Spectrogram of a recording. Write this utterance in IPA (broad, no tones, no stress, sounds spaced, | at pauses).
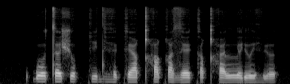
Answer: ɓ o t ɐ ʃ o kː i dʱ ɛ k ɛ qʰ ɐ q ɐ z ɛ k ɐ qʰ ɘ lː ɘ ɾʲ o ɪ̯ ɦ y ə̯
